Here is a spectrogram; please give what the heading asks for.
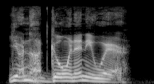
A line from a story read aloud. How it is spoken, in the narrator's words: Graham snapped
